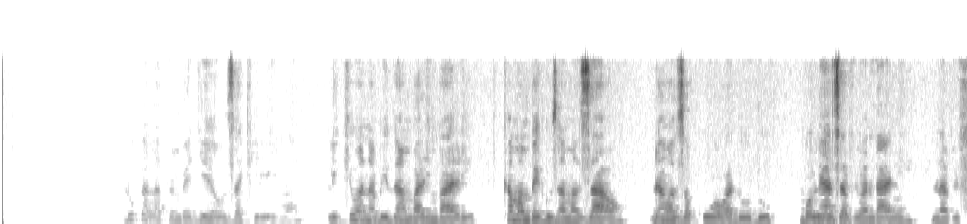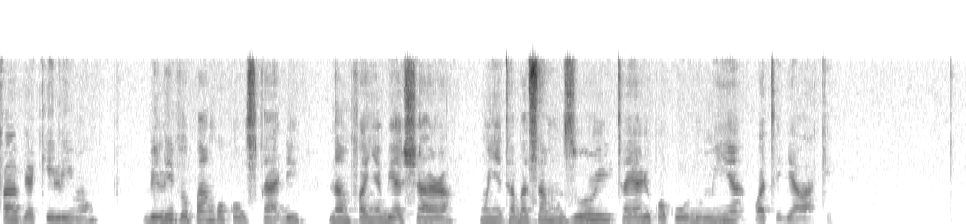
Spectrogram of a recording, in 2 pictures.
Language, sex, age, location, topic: Swahili, female, 18-24, Dar es Salaam, agriculture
